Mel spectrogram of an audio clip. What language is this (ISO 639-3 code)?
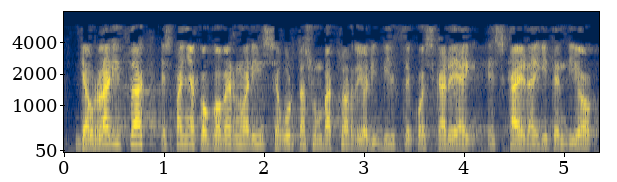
eus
